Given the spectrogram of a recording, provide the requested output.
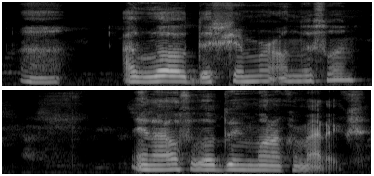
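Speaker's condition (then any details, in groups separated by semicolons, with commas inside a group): Dystonia; affects how speech sounds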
